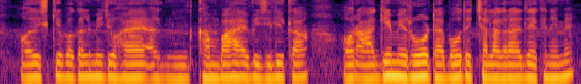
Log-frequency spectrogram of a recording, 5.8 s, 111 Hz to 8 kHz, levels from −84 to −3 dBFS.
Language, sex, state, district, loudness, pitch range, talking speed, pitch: Hindi, male, Bihar, Madhepura, -21 LUFS, 155-160 Hz, 225 wpm, 155 Hz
